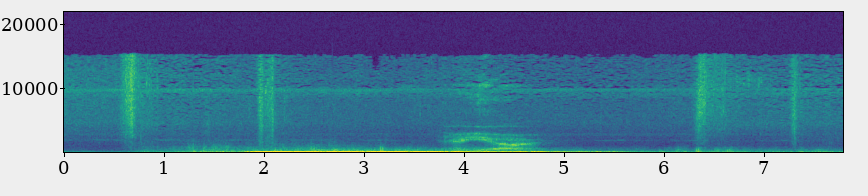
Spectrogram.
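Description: A man's footsteps crunch softly on leaves and twigs.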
